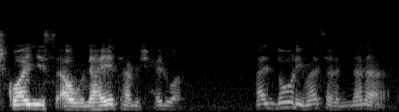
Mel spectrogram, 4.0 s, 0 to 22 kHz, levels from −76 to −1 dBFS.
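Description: No technical faults can be heard in this speech; the background room noise and the level shifts around 1 s and 3.5 s, where the talker moves relative to the microphone, are part of the recording.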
